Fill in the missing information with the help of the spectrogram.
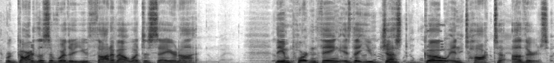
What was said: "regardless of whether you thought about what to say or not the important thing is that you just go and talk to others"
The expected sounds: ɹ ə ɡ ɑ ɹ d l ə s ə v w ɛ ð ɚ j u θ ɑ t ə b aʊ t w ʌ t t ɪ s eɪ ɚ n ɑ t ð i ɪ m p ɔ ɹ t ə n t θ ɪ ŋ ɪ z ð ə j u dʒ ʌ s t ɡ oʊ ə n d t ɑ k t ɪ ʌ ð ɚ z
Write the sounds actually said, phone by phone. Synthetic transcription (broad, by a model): ɹ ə ɡ ɑ ɹ d l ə s ə v w ɛ ð ɚ j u θ ɑ t ə b aʊ t w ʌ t t ɪ s eɪ ɚ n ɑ t ð i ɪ m p ɔ ɹ t n θ ɪ ŋ ɪ z ð ə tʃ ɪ dʒ ʌ s t ɡ oʊ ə n t ɑ k t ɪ ʌ ð ɚ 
